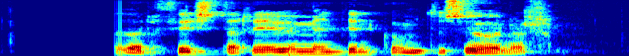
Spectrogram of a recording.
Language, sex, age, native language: Icelandic, male, 60-69, Icelandic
